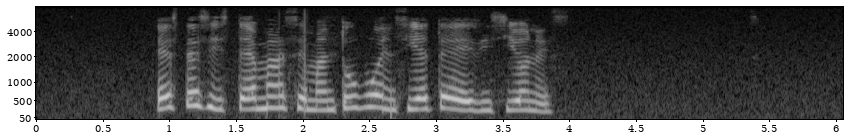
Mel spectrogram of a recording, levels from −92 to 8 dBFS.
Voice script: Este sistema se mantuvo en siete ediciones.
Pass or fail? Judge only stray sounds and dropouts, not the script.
pass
